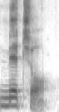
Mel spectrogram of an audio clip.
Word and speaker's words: Michel: And her name happened to be the same as mine, Hedwig, but she pronounced it Mitchell.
